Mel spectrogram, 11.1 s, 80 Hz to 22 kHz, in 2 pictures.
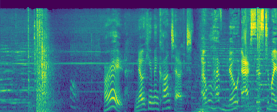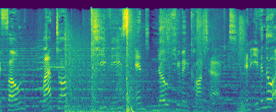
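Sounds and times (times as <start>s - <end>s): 
door closing with a dull solid thunk: 0.6s - 1.4s
speech: 2.1s - 7.1s, 8.3s - 11.0s.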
